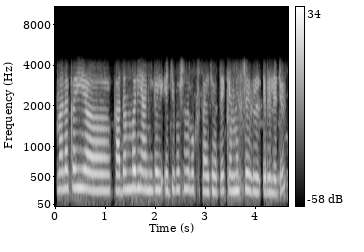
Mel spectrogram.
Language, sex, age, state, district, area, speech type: Marathi, female, 18-30, Maharashtra, Ahmednagar, urban, conversation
